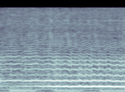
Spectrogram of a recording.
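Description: A bee buzzes steadily and loudly up close, a continuous droning hum that wavers slightly in pitch throughout, with no voices present.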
